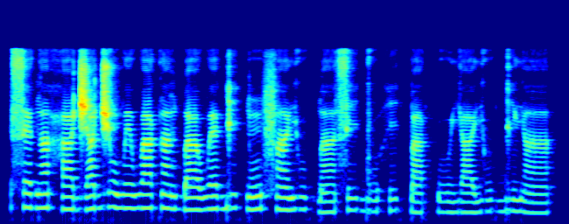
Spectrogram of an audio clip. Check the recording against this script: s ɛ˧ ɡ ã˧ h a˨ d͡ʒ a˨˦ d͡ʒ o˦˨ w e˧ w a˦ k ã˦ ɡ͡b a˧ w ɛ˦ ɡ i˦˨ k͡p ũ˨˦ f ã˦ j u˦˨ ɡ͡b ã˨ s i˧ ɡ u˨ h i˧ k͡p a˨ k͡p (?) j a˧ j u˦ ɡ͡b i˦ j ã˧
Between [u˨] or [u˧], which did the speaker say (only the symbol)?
u˨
